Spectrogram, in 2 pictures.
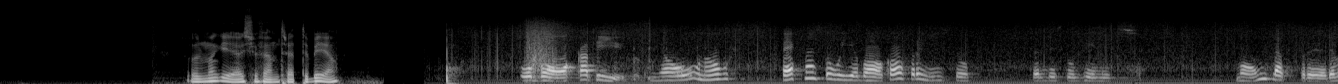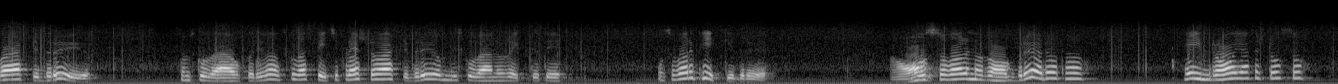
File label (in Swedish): Aspås, dialekter; Svenska sagor; Folkminnen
